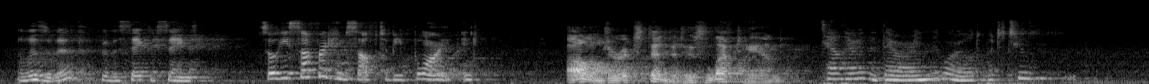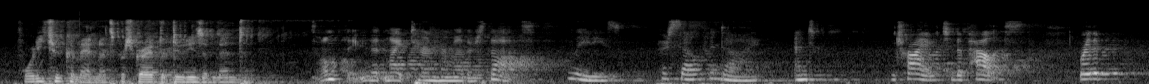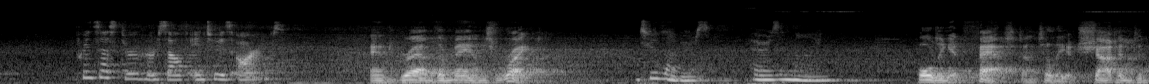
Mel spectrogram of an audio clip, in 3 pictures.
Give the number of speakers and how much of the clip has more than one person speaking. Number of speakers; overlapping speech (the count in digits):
5, no overlap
